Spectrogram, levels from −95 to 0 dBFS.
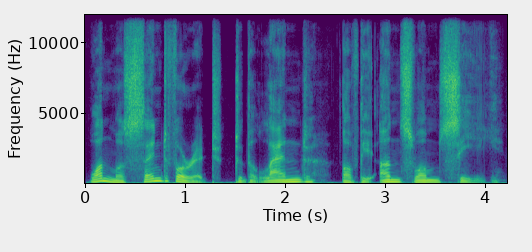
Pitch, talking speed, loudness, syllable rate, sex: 110 Hz, 170 wpm, -19 LUFS, 3.7 syllables/s, male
